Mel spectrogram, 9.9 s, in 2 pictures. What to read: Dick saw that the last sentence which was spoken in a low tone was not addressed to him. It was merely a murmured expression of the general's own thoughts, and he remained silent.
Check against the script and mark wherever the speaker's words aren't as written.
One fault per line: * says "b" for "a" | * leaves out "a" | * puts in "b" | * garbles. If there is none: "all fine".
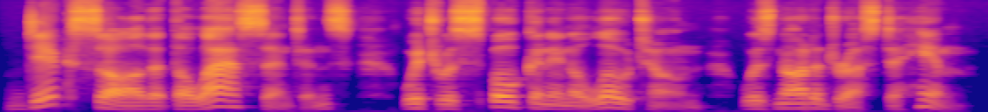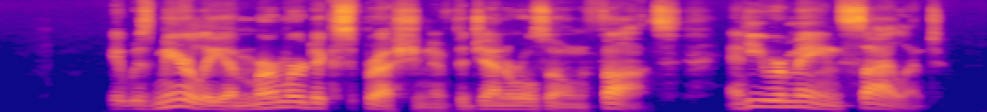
all fine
